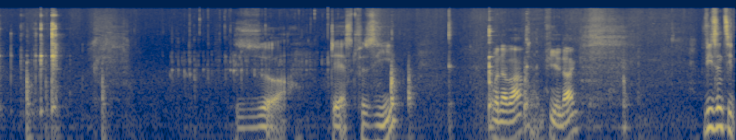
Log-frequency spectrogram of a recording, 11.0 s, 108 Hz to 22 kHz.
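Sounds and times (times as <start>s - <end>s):
glasses clinking: 0.0s - 1.0s, 5.9s - 8.1s
drink pouring into glasses: 2.5s - 6.0s
speech: 3.6s - 6.2s, 7.4s - 9.5s, 10.6s - 11.0s.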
